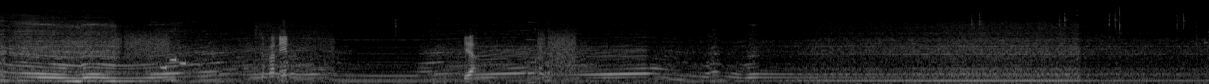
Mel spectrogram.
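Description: A racing car engine whines and changes pitch as it speeds up and slows down.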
